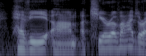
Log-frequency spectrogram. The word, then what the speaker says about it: Akira: got like heavy um Akira Vibes or I think like Acura is the correct way to say that but sounds kind of pretentious when you say it like that um yeah it's just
